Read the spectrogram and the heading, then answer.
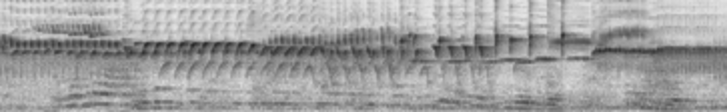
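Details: Mosaic canary song during mating, a long stream of fast rolling trills and chirps, with sharp clicking notes and a held whistle near the end, and a faint low murmur beneath.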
